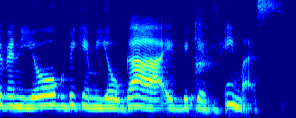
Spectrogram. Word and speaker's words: yoga: that's what yoga means yoga means joining but it's called yog it's not yoga so you are not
